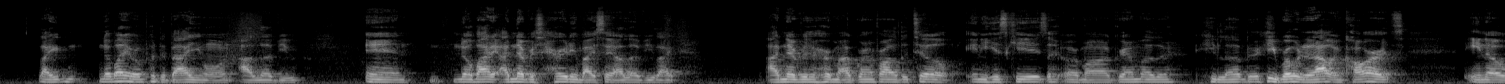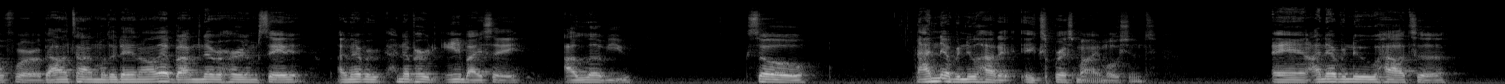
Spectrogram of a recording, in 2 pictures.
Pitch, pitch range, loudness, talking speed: 110 Hz, 100-115 Hz, -27 LUFS, 165 wpm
